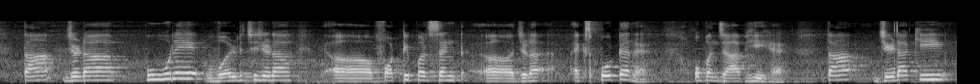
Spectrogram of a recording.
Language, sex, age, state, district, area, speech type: Punjabi, male, 18-30, Punjab, Rupnagar, urban, spontaneous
